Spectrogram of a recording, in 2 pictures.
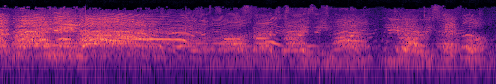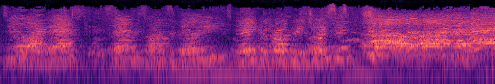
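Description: A group of children sings together outdoors.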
